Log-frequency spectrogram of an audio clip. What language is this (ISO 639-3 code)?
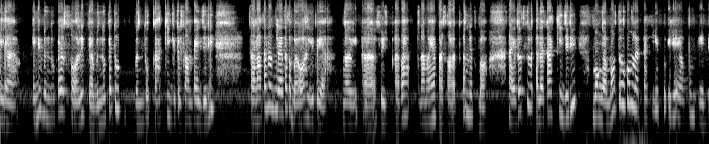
ind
